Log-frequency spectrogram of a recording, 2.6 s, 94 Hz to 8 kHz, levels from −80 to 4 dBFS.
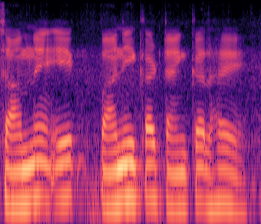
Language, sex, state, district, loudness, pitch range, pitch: Hindi, male, Uttar Pradesh, Lucknow, -15 LUFS, 135-155 Hz, 145 Hz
